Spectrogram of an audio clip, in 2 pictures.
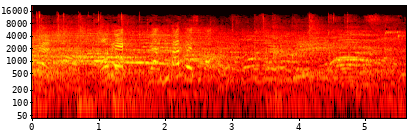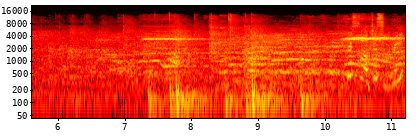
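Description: Girls and young women shout and cheer throughout, echoing in a large hall.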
